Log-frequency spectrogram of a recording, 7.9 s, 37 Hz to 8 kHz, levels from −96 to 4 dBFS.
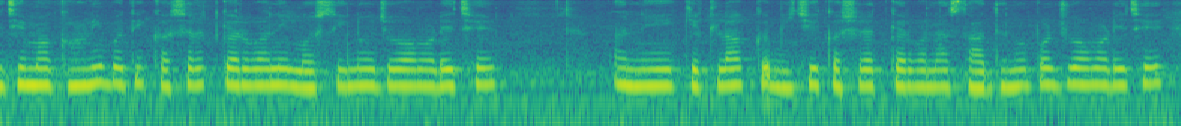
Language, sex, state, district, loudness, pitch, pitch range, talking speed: Gujarati, female, Gujarat, Valsad, -13 LUFS, 210 Hz, 200-215 Hz, 145 wpm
